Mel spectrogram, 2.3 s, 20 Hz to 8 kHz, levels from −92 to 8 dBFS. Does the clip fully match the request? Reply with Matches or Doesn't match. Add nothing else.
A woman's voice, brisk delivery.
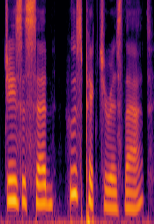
Doesn't match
